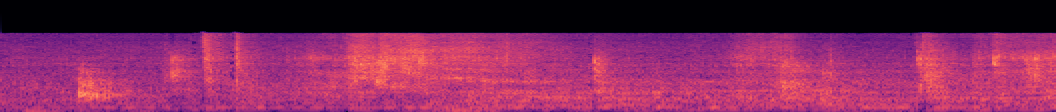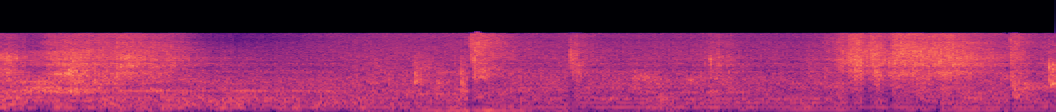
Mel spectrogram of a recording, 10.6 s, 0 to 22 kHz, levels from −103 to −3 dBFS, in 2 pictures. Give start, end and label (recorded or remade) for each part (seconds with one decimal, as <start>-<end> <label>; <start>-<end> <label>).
0.0-7.0 remade; 7.0-7.5 recorded; 7.5-10.6 remade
